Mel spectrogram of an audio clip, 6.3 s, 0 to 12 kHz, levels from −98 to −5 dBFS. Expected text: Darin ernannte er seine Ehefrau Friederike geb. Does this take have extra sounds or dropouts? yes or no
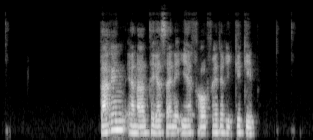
no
